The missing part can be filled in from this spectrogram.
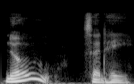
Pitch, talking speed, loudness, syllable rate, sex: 140 Hz, 135 wpm, -17 LUFS, 2.7 syllables/s, male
